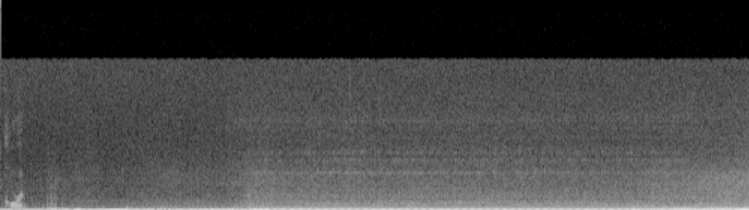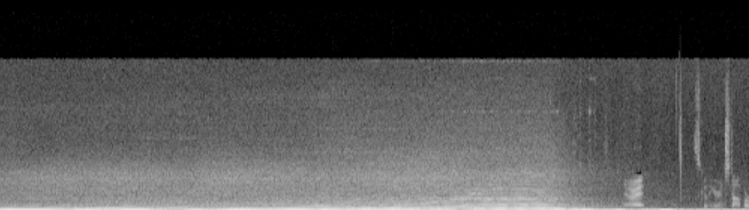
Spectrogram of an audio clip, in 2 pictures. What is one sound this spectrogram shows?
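A car engine idles, then revs up steadily to a loud high roar and drops back down.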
